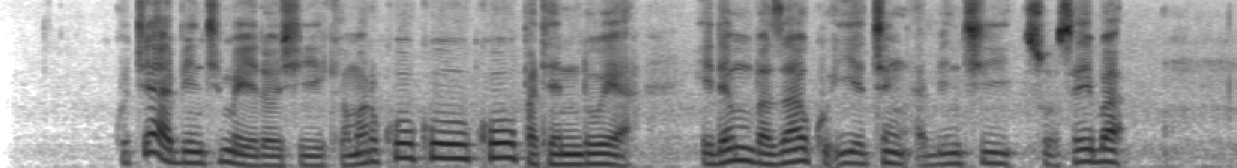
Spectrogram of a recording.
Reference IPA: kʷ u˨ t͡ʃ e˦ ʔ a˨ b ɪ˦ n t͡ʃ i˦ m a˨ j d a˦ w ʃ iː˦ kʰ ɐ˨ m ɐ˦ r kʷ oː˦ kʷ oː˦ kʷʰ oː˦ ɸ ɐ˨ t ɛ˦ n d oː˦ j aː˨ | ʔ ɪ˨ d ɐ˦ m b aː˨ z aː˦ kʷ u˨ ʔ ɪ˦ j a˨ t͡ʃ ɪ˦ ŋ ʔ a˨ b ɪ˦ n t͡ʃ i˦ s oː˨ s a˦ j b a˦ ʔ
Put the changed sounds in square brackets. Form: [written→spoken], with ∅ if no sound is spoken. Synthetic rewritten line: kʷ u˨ t͡ʃ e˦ ʔ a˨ b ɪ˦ n t͡ʃ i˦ m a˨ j d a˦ w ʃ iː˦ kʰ ɐ˨ m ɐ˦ r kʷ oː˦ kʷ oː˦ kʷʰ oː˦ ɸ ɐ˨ t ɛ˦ n d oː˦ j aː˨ | ʔ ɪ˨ d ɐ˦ m b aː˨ z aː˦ kʷ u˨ ʔ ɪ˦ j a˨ t͡ʃ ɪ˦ ŋ ʔ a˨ b ɪ˦ n t͡ʃ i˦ s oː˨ s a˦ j b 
